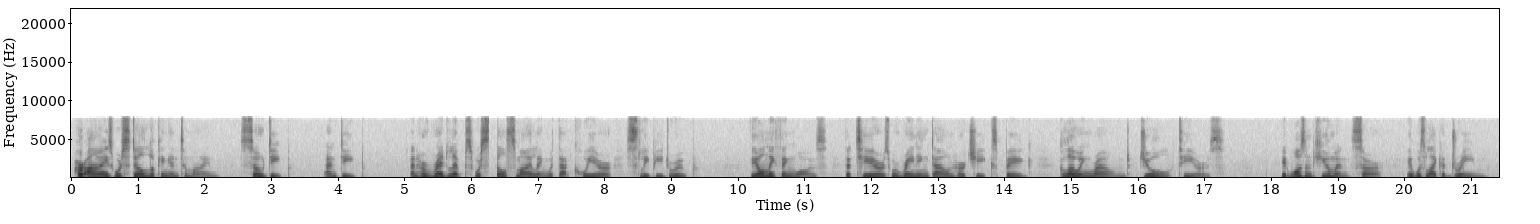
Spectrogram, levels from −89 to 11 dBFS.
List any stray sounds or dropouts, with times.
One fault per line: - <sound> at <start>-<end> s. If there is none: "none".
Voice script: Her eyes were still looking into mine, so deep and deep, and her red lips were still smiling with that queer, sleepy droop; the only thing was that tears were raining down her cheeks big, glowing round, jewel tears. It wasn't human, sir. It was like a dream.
- dropout at 6.3-6.4 s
